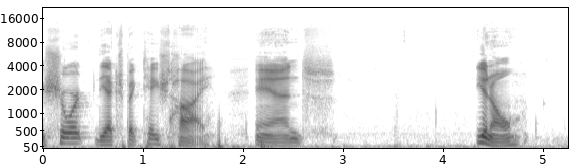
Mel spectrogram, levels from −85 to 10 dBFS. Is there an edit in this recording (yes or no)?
yes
